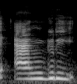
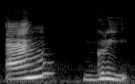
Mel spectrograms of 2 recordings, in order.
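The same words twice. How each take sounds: First: Said in the usual way. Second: एंग्री slowly broken as एंग, ग्री; split into syllables. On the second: Shown as a demonstration. (एंग्री धीरे, एंग और ग्री अलग-अलग) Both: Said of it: "दो syllable हैं".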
